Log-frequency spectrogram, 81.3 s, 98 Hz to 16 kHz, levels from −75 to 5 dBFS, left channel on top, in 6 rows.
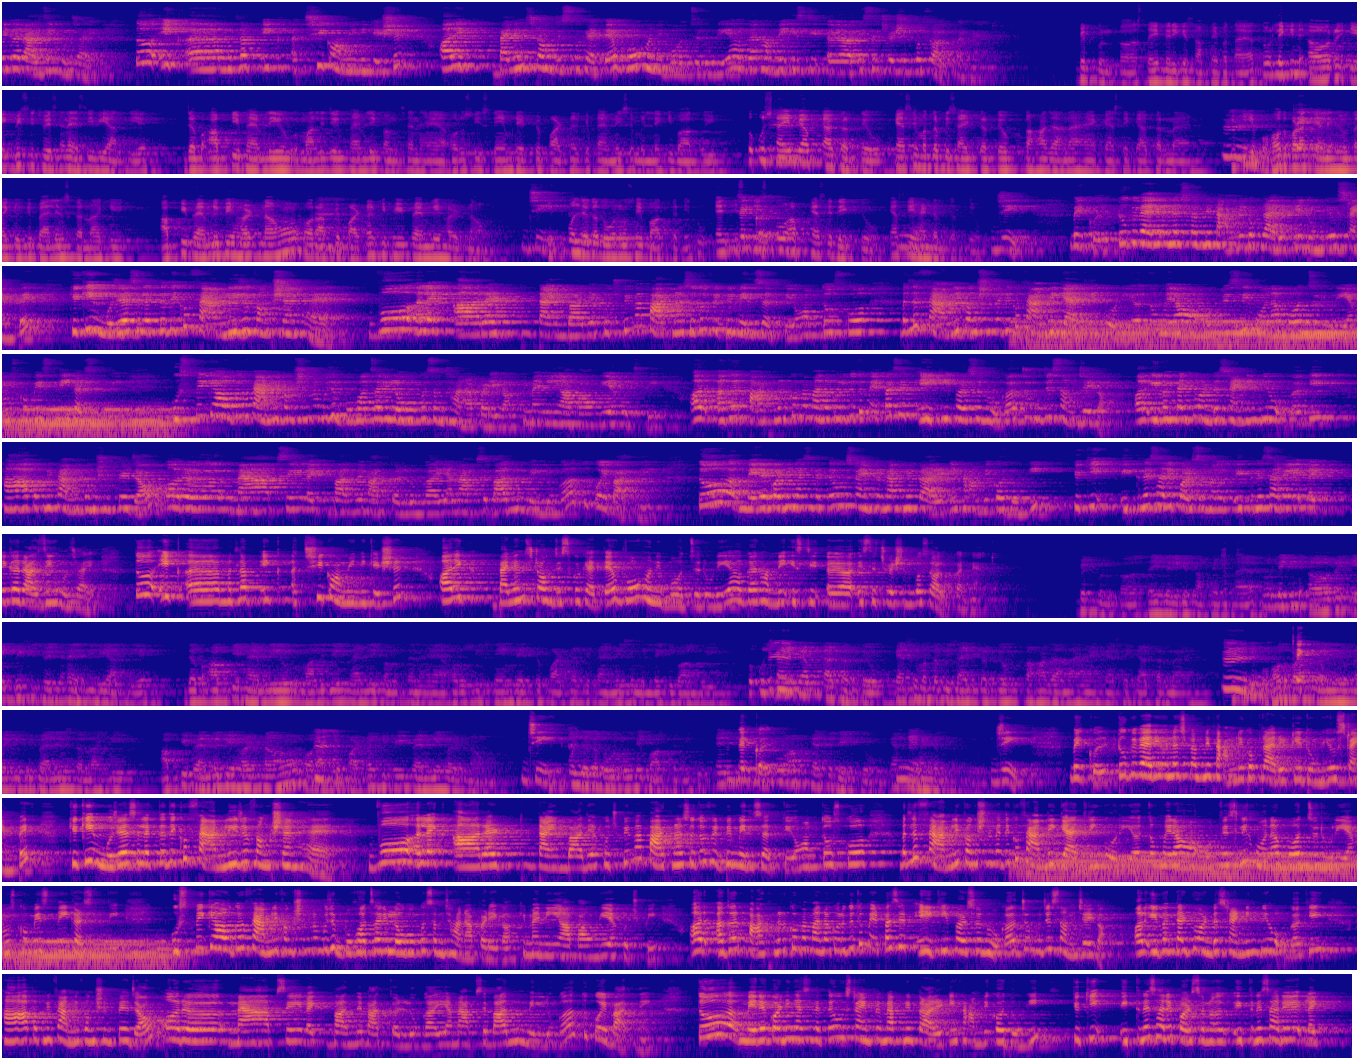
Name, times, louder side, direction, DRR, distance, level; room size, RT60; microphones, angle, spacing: voice 1, 0.0-2.7 3.0-4.6 4.9-9.8 21.2-21.5 25.8-26.1 30.2-30.5 32.3-32.6 34.4-34.8 36.1-36.3 37.0-60.4 60.6-65.2 65.5-78.1 78.5-81.0, right 5 dB, 80° right, 7 dB, 0.5 m, -27 dB
voice 2, 10.7-15.0 15.4-20.7 21.1-25.5 25.8-28.3 28.7-32.0 32.8-36.9 52.8-53.1, left 3 dB, 70° left, 6 dB, 0.6 m, -39 dB
sound 1, 50.7-55.9, equal, 45° right, 1.6 m, -31 dB
7.6 x 3.0 x 5.6 m, 1.3 s
head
